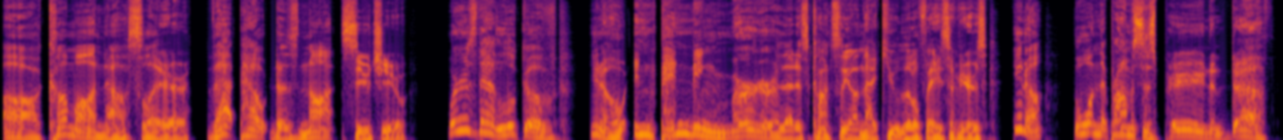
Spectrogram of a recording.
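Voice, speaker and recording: A man's voice: mid-range voice, big pitch swings, dry recording, clean studio sound. Man acting a smug, swooping flirtatious vampire. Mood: teasing. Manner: teasing, smug drawl with dramatic pauses. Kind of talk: scripted audio roleplay, intimate character acting.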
